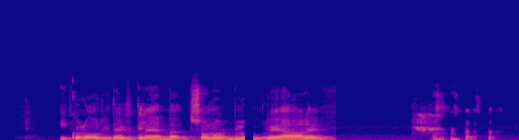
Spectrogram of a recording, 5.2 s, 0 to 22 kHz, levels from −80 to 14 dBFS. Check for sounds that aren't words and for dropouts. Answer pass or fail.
fail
